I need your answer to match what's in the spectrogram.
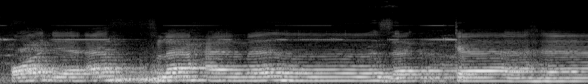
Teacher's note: Qalqalah dal kita berusaha sebisa mungkin menghilangkan hamzahnya, kebiasaan baca hamzah setelah dal.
